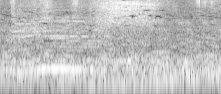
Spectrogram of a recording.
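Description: A sheep bleating once, one long call of about a second, over the chatter of a crowd.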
